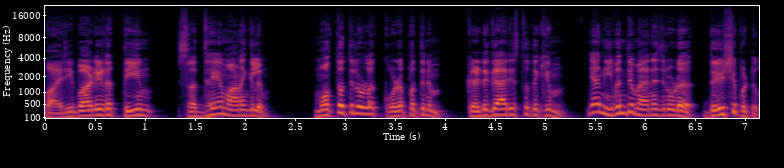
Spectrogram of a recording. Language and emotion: Malayalam, angry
